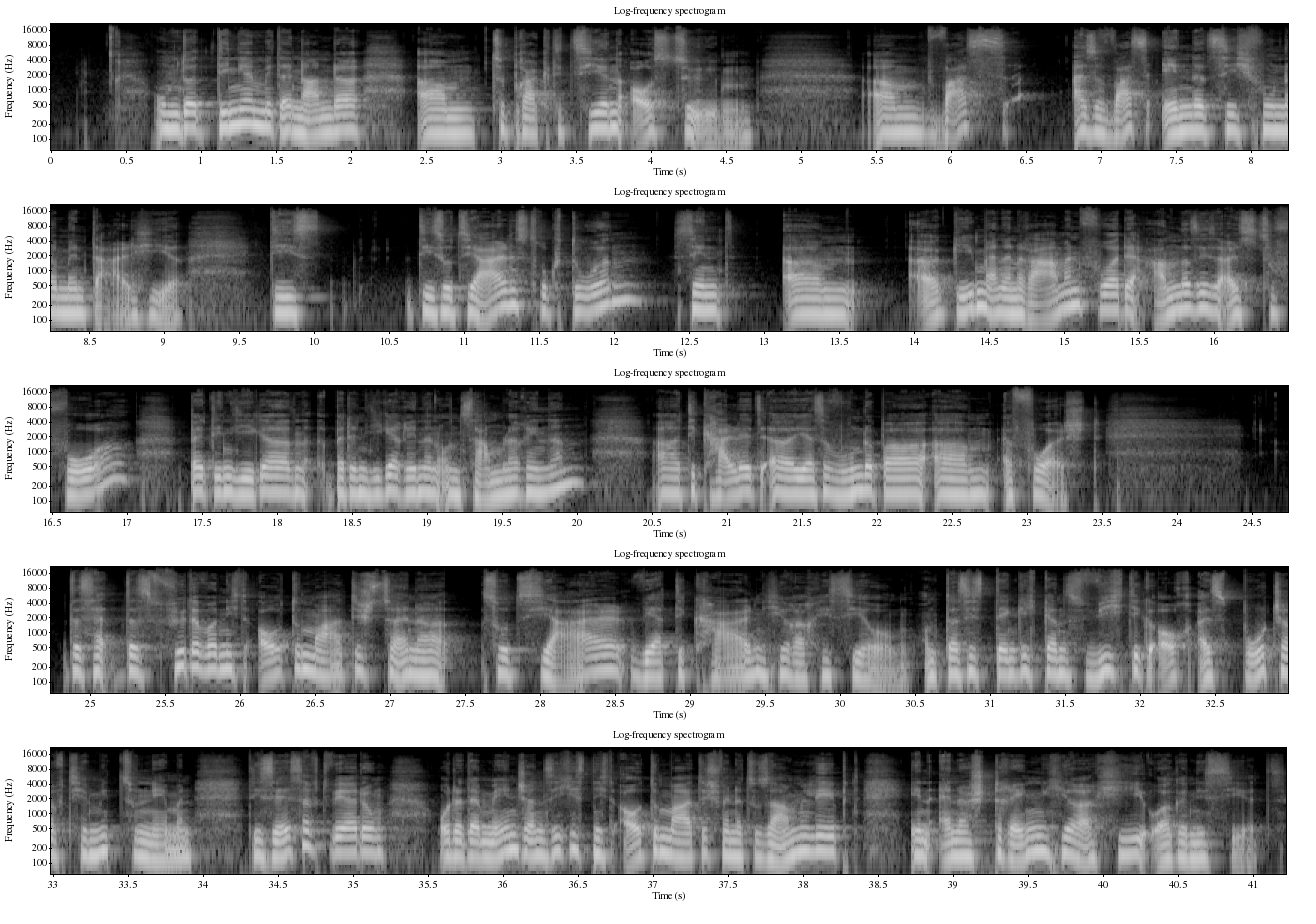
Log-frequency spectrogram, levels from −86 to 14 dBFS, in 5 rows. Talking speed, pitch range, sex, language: 125 wpm, 140-170 Hz, female, German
